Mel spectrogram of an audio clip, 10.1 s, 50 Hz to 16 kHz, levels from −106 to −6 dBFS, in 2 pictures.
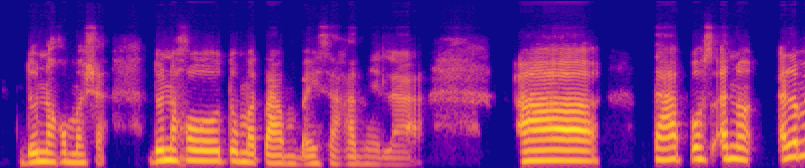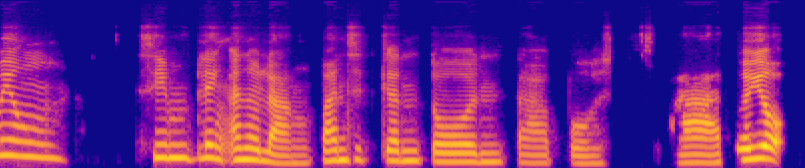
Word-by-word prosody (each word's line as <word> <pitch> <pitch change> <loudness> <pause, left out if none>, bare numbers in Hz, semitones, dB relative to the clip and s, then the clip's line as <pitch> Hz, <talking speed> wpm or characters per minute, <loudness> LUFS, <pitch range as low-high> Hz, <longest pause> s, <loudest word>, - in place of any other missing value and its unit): Dun 195 +2 +1
ako 195 0 -4
masya 180 0 -6 0.3
dun 225 +2 +4
ako 220 -1 +1
tumatambay 170 -6 -3
sa 165 -4 -13
kanila. 150 -2 -12 0.7
Ah, 220 0 +7 0.4
tapos 250 +1 +1
ano, 260 -2 +1 0.2
alam 295 +5 +2
mo 335 - +1
yung, 310 -1 -2 0.7
simpleng 280 -2 -1
ano 240 0 +3
lang, 165 -2 -2
pansit 230 +1 -2
kanon 190 -3 -2
tapos, 165 -1 -10 0.4
ah, 175 0 0
tuyo. 250 +2 +6
215 Hz, 130 wpm, -21 LUFS, 175-240 Hz, 0.7 s, Ah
